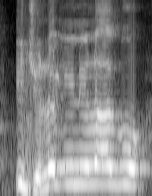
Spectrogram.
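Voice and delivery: high, sneering imitation of a hater; lightly voiced scornful critic; mock hater. Host imitating haters mocking the song. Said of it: "pasti banyak yang hina".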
